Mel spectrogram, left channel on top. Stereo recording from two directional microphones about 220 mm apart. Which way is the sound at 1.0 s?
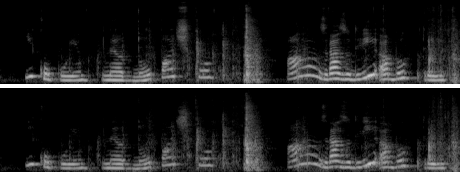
45° left (ahead or behind).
